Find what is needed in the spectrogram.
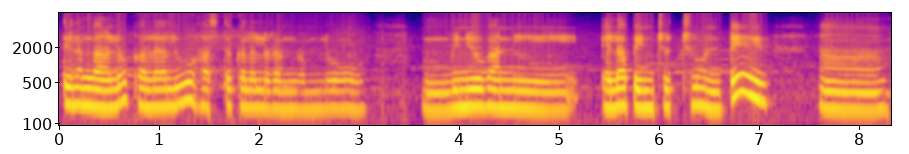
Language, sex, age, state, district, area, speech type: Telugu, female, 30-45, Telangana, Hanamkonda, urban, spontaneous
